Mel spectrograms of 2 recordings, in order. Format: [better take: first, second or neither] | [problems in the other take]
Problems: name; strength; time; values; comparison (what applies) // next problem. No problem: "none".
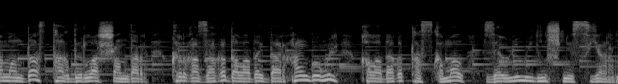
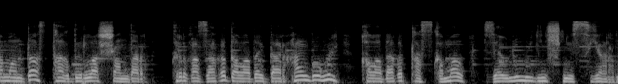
first | noise reduction (neural mask model RNNoise)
